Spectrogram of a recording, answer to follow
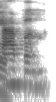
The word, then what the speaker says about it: gavel: Gavel. Yeah, navel and gay.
